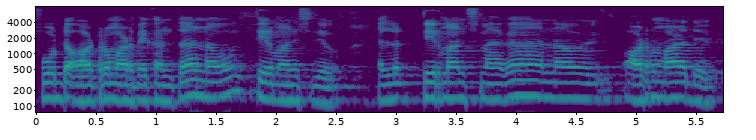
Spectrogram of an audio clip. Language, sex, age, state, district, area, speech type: Kannada, male, 18-30, Karnataka, Gulbarga, urban, spontaneous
